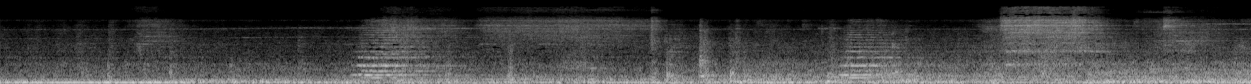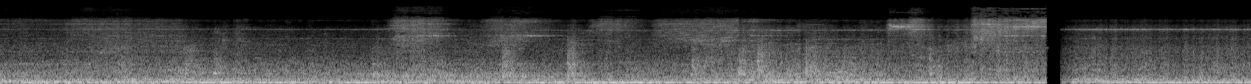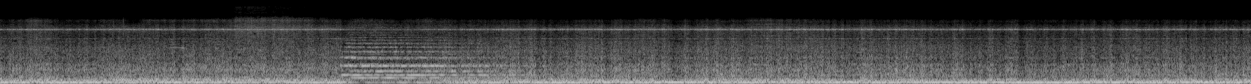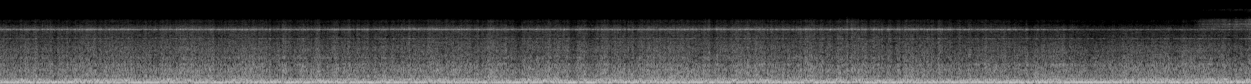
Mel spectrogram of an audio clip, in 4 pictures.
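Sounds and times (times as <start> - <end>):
train rumble with high whine: 0.0 - 50.0
train horn: 3.5 - 4.7, 8.3 - 9.1, 28.4 - 30.1.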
